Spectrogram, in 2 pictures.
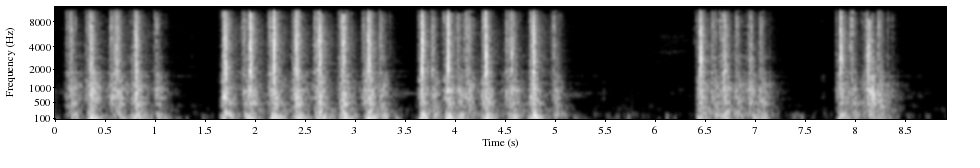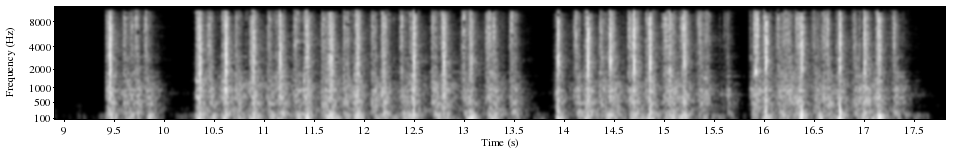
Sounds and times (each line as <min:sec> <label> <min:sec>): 0:01.7 Typing at different speeds 0:05.0
0:09.4 Typing at different speeds 0:17.4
